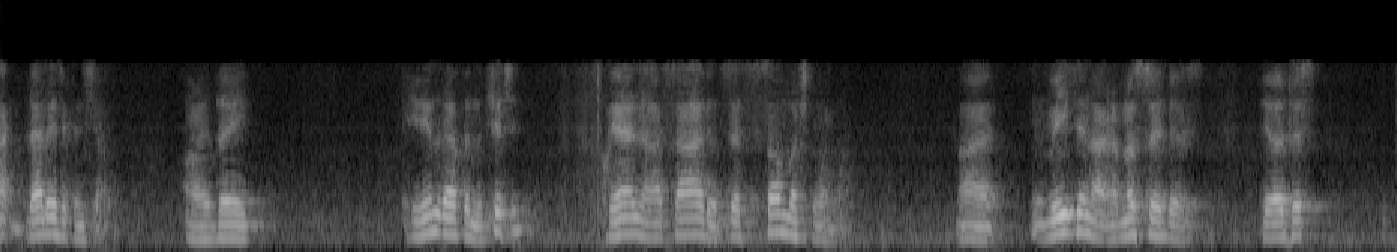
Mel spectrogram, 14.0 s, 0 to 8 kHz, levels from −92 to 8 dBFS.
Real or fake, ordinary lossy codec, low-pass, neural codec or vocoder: fake; AAC, 16 kbps; 7.2 kHz; codec, 16 kHz, 0.5 kbps, FunCodec, trained on Chinese and English, 25 frames a second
